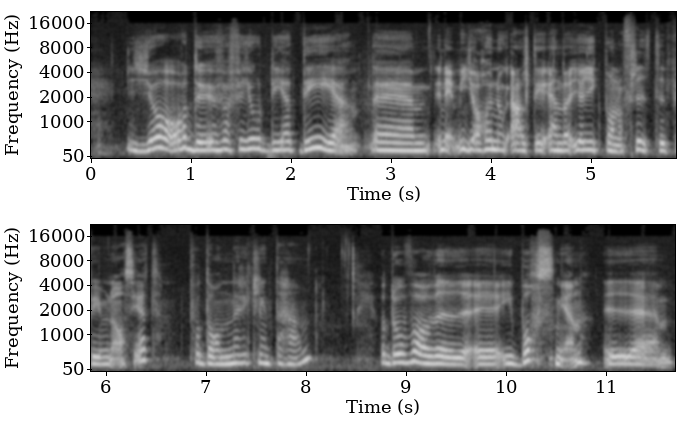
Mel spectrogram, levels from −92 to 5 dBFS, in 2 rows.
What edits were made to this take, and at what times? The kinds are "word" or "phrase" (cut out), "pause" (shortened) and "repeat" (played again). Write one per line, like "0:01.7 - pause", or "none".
none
